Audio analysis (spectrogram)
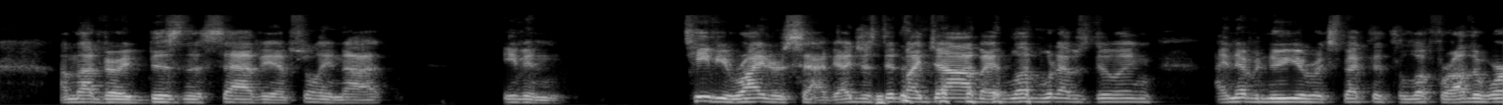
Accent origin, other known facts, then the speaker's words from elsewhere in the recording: New Jersey, United States; but I'm from Jersey. I never expected to come out here ever.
